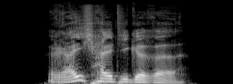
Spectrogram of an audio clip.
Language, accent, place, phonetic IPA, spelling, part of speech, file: German, Germany, Berlin, [ˈʁaɪ̯çˌhaltɪɡəʁə], reichhaltigere, adjective, De-reichhaltigere.ogg
- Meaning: inflection of reichhaltig: 1. strong/mixed nominative/accusative feminine singular comparative degree 2. strong nominative/accusative plural comparative degree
